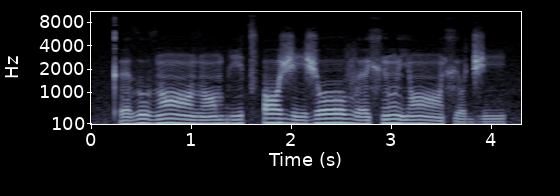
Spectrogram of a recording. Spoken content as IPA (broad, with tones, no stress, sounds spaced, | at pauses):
kʼ ɘ˨ ð u˥˨ ð ɔ̃ː˥˨ ð ɔ̃˨˦ b i˨˦ t͡sʼ ɔ˥ ʒ i˨ ʒ oː˥ v ɘ˨˦ xʲ ũ˧˥˧ j ɔ̃ː˥˨ xʲ o˨ d͡ʒ i˨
